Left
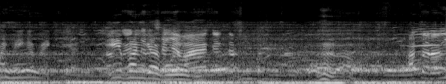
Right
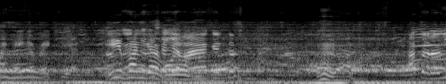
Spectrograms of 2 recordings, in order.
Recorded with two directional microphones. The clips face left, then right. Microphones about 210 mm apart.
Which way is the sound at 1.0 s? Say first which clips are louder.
Right 4 dB; 25° right (ahead or behind).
